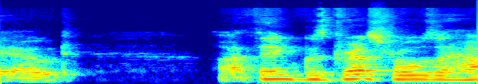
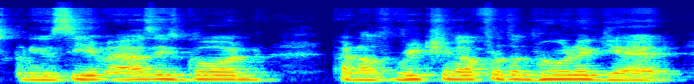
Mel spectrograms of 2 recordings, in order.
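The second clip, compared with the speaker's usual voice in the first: normal talking voice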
